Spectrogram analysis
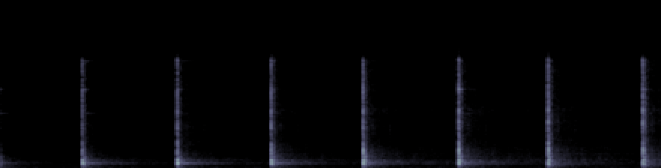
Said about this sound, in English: Starts hammering on him again.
